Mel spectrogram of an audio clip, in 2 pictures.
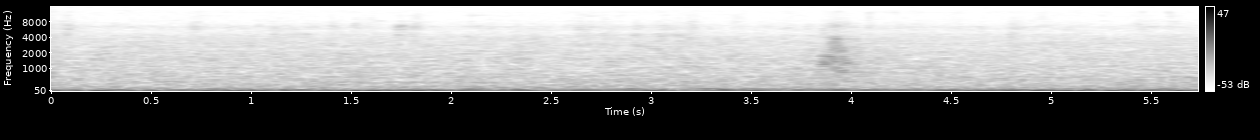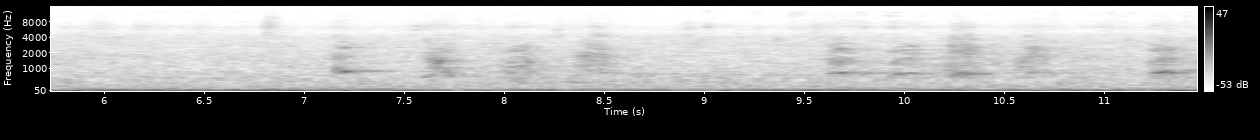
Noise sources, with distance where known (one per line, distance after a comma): dog barking or whining, far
